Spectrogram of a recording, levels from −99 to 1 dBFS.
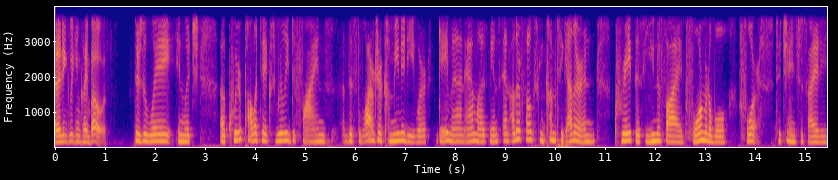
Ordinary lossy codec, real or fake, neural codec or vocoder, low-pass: AAC, 32 kbps; real; none; 3.6 kHz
